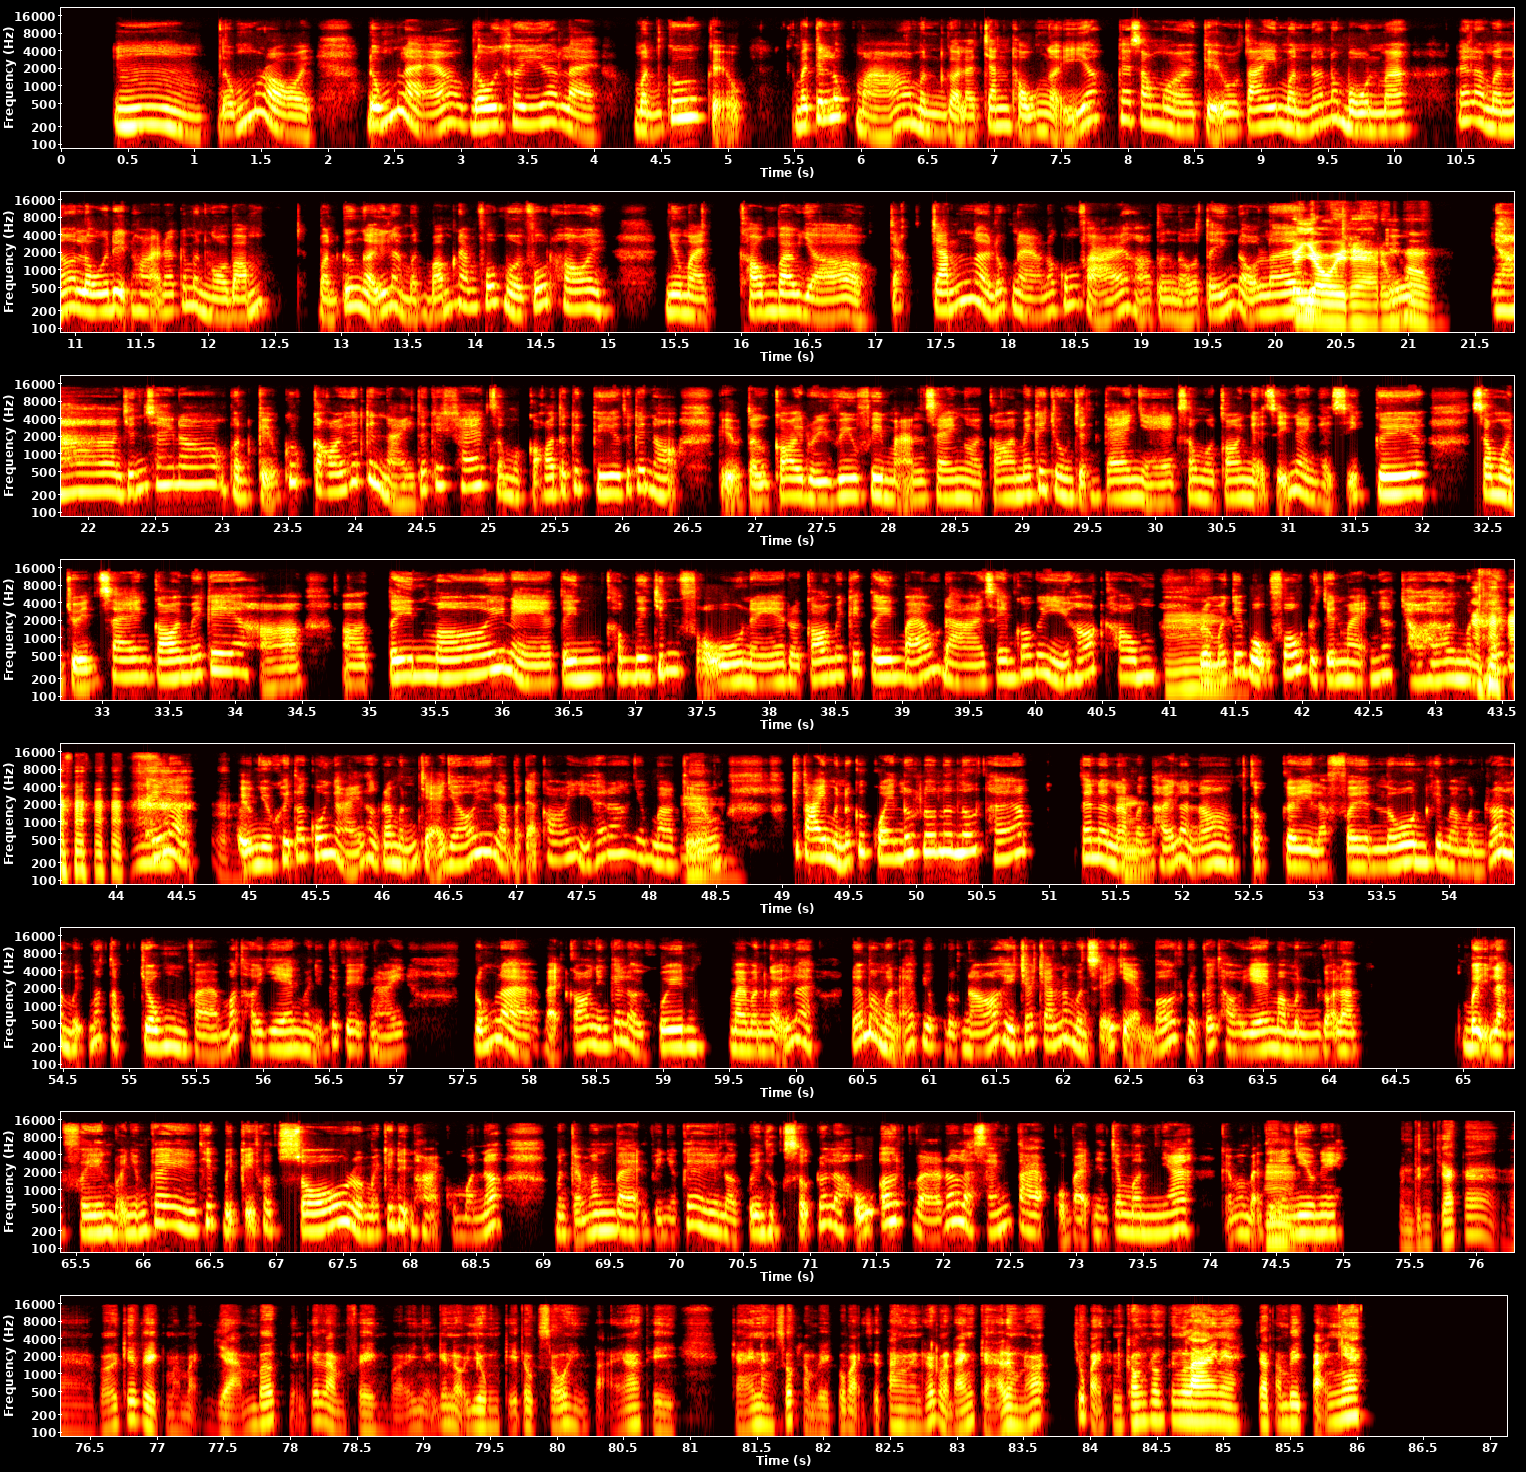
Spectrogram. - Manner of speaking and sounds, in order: tapping; other background noise; in English: "review"; laugh
- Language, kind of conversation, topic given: Vietnamese, advice, Làm sao tôi có thể tập trung sâu khi bị phiền nhiễu kỹ thuật số?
